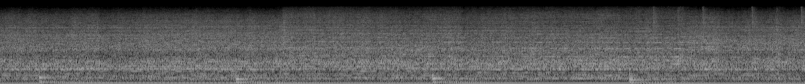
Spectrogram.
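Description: Sawmill saw running steadily, a continuous machine whoosh of motor and blade as boards are worked through. Background music sits underneath, its low chords changing about every two seconds.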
